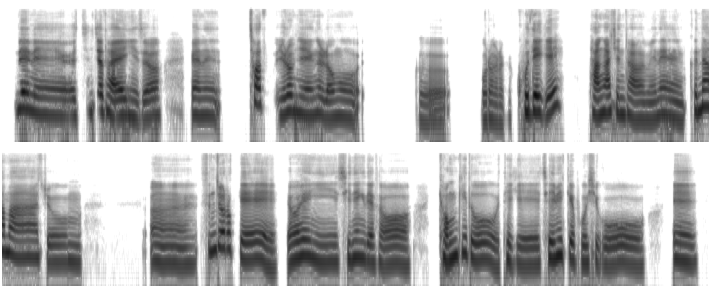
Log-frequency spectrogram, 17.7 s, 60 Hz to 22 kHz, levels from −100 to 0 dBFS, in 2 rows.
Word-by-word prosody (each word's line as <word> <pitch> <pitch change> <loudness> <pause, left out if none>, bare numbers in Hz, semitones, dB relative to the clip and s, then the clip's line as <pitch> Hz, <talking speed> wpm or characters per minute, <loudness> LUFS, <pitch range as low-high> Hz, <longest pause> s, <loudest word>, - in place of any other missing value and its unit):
네네. 195 -7 +2
진짜 225 0 +1
다행이죠. 180 -2 +3 0.4
그러니까 190 0 -2 0.4
첫 300 -2 +4 0.2
유럽 215 +3 +2
여행을 195 -1 0
너무 175 0 -2 0.7
그 75 +2 -7 0.4
뭐라 160 0 -4
그럴까 145 +3 -11
고되게 215 +5 +6 0.3
당하신 205 +1 +3
다음에는 165 -1 -1
그나마 220 -4 +2
좀 170 0 -5 0.9
어 160 -2 -3
순조롭게 195 - +2
여행이 180 -3 +1
진행돼서 170 -5 -1 0.4
경기도 185 -4 +2
되게 155 -4 -2
재밌게 200 +2 +2
보시고 160 -2 -3 0.3
예. 175 -3 -1
185 Hz, 215 characters per minute, -24 LUFS, 165-205 Hz, 0.9 s, 고되게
